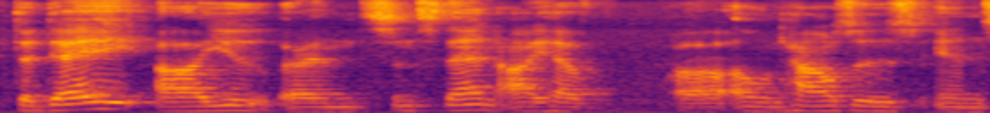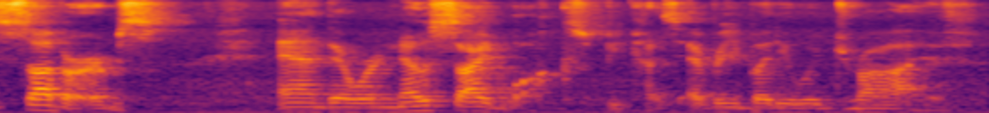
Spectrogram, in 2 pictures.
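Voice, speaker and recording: A man from the United States talking slowly and reflectively to his viewers in a casual vlog. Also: mid-range voice, steady tone. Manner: slow, reflective, with frequent pauses. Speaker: vlogger. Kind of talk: casual talk to camera. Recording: echoey room with faint noise.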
